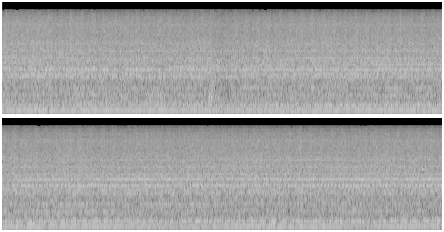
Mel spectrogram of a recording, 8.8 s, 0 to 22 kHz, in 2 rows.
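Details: Mercedes C63 AMG M156 V8 started with fan refitted, following a frayed serpentine belt: steady, even idle with smooth low hum and constant pitch, no knocks, squeals or chirps; healthy running engine.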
